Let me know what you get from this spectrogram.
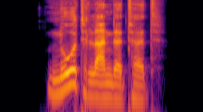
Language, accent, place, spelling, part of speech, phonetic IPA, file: German, Germany, Berlin, notlandetet, verb, [ˈnoːtˌlandətət], De-notlandetet.ogg
- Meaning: inflection of notlanden: 1. second-person plural preterite 2. second-person plural subjunctive II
